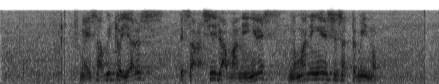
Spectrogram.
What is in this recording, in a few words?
Tobian; Ngaesa bito yarus, esa hasira maningis, maningis sa teminoh; The earliest-known examples of Tobian speech: Dialogues in the Language of Lord North's Is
